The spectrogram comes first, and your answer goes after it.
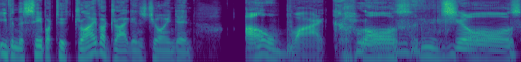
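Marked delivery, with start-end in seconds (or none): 2.4-5.2 slow drawl, jaws stretched out and lingering. One Eye reacts to the boys laughing at the dragon, drawled. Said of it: "drawled One Eye".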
